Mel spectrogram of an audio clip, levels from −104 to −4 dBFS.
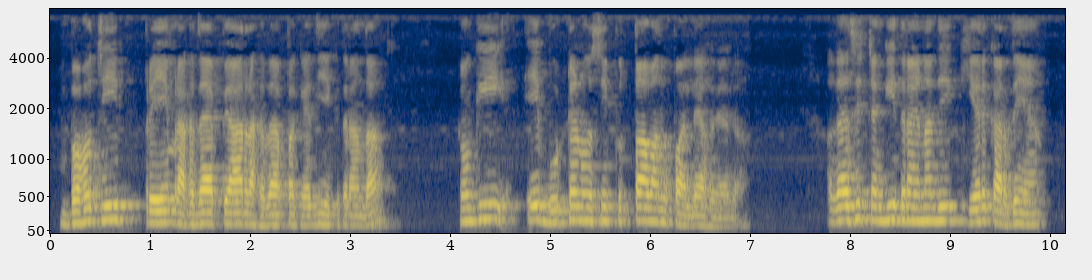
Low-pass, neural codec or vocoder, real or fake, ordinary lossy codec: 7.2 kHz; none; real; MP3, 64 kbps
